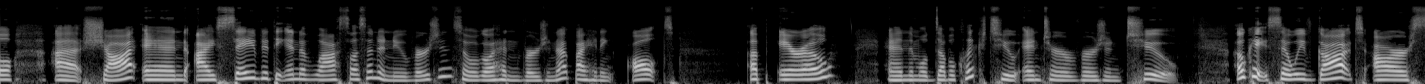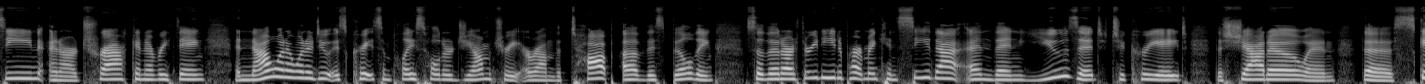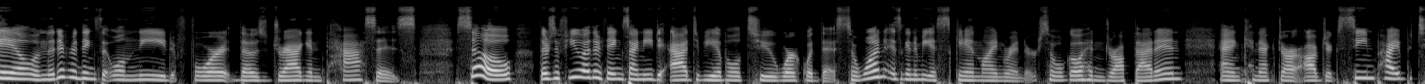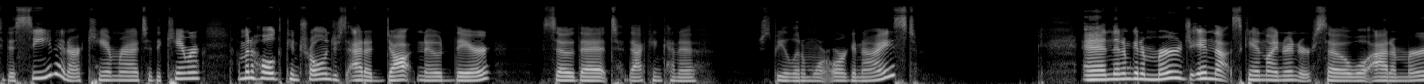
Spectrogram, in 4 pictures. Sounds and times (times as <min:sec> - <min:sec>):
Speech: 0:00.0 - 0:06.8, 0:07.5 - 0:47.6, 0:48.2 - 0:49.8, 0:50.4 - 0:52.0, 0:53.6 - 0:56.9.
